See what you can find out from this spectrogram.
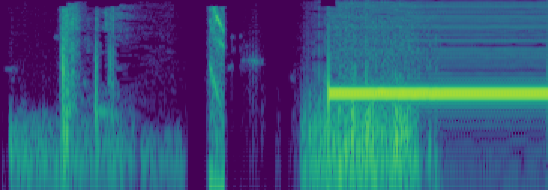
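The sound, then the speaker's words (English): Telephone dial tone as a call is being placed: a few short clicks and handling noises come first, then a loud, steady single-pitched tone starts partway through and holds unbroken to the end. “Now, I'm dialing the agent.”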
